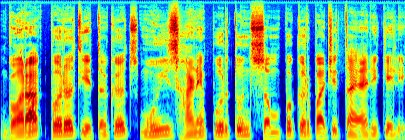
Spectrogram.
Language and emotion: Goan Konkani, neutral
